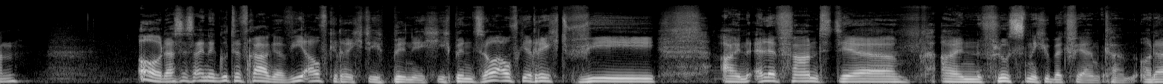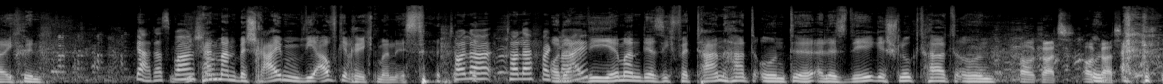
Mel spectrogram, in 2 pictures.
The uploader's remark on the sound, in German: Trotz Lampenfieber und Fliegen im Wein haben wir die Aufnahme vor unserem fantastischen Publikum sehr genossen. Unsere allererste Podcast-Episode live in Berlin! Trotz Lampenfieber und Fliegen im Wein haben wir die Aufnahme vor unserem fantastischen Publikum sehr genossen. Hört ihr, wie wir die Fragen unseres Live-Publikums beantworten.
